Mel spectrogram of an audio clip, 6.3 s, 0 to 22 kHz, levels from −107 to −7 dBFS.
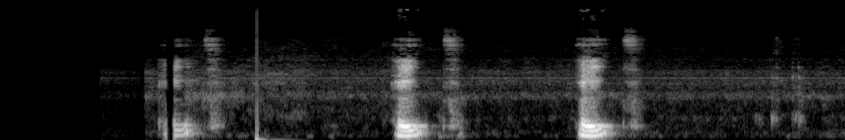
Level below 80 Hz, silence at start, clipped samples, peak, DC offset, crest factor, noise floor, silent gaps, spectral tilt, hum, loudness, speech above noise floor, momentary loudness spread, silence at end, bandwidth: -58 dBFS; 1.3 s; under 0.1%; -2 dBFS; under 0.1%; 22 dB; -74 dBFS; none; -8 dB/octave; none; -18 LUFS; 56 dB; 21 LU; 1.75 s; 7.2 kHz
